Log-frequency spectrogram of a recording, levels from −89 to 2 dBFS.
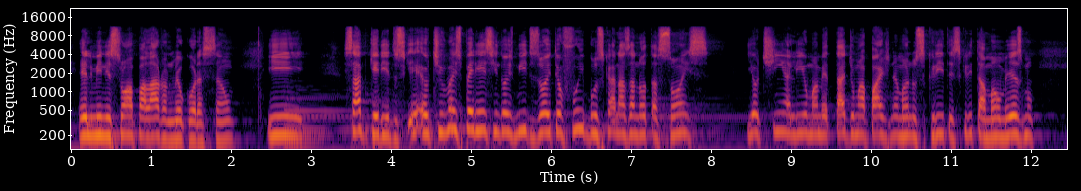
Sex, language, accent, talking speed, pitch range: male, Portuguese, Brazilian, 175 wpm, 185-215 Hz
